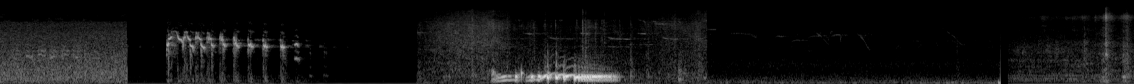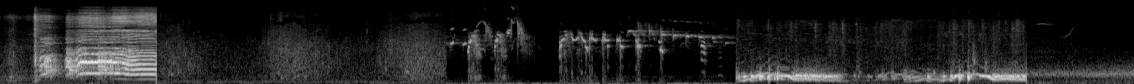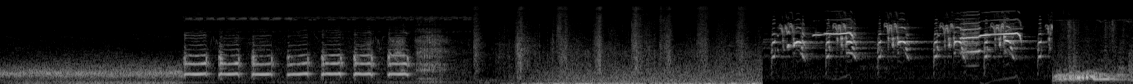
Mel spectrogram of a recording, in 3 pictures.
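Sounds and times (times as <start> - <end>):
high bird chirps: 1.4 - 3.5, 15.8 - 18.7, 30.4 - 33.2
pigeon cooing: 4.9 - 6.2, 18.7 - 21.6, 33.2 - 34.0
rooster crowing: 11.6 - 13.0, 24.5 - 26.8.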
